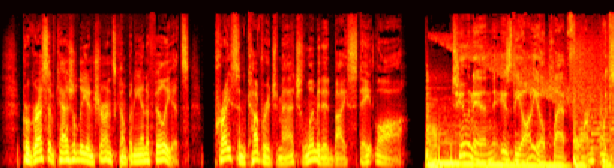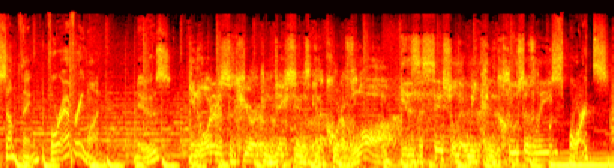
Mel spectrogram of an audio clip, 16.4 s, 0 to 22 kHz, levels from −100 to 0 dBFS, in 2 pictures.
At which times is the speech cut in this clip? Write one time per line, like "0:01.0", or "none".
0:05.4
